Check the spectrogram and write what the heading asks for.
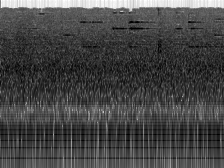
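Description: Steady low background hum with a light hiss, even throughout, with no knocks or clicks standing out.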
